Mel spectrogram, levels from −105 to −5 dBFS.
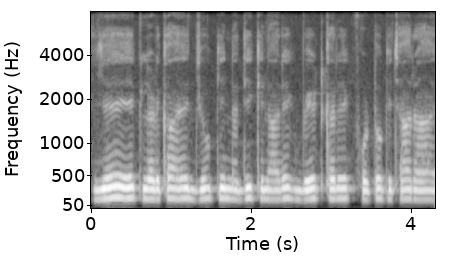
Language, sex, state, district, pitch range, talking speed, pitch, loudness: Hindi, male, Rajasthan, Jaipur, 145-155 Hz, 210 wpm, 150 Hz, -14 LUFS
